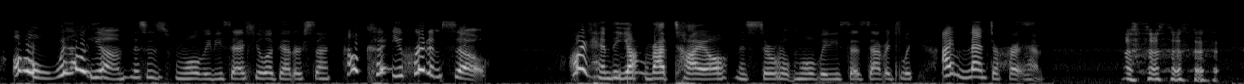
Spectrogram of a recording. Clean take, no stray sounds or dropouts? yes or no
no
